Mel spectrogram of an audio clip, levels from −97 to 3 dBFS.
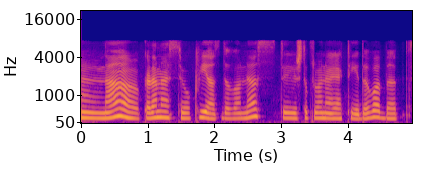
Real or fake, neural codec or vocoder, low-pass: fake; codec, 16 kHz, 2 kbps, X-Codec, HuBERT features, trained on balanced general audio; 7.2 kHz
